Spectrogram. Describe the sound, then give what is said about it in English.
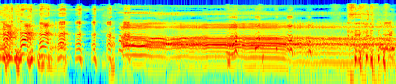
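A voice imitates the soft scream of Bingo, a dog: a few short breathy vocal bursts, then a long, steady, drawn-out wail held for several seconds at an even pitch before tapering into a strained moan. “And the scream he lets out is so soft.”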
